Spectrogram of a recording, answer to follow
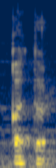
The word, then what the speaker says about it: Qatar: arabe ici, c'est que le nom Qatar est prononcé Qatar. Ce son n'existe pas dans de nombreuses langues, ce qui rend plus difficile pour les étrangers d'apprendre à le dire correctement.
